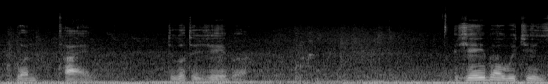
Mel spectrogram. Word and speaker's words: Geba: road at one one time to go to jaiba jaiba which is spelled g-e-b-a the jaybird guinea-lesson very nice area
